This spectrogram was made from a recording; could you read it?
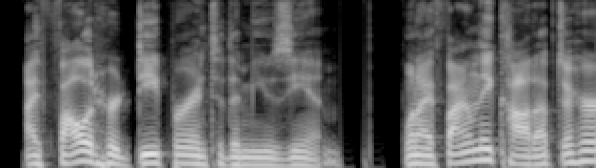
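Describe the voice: The reading aloud is plain, and the background is quiet.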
